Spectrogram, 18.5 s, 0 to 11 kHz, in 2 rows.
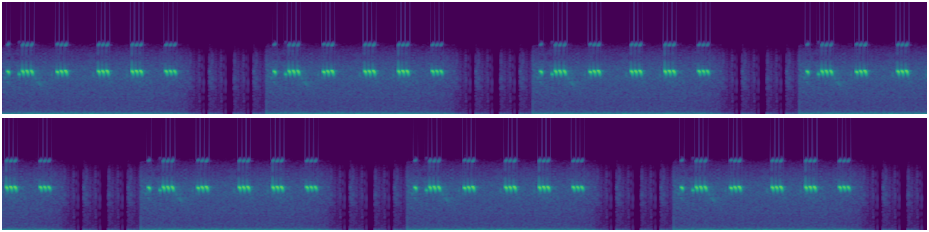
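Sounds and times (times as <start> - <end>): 
crickets chirping: 0.0 - 1.8, 2.7 - 4.5, 5.4 - 7.2, 8.0 - 9.8, 10.7 - 12.5, 13.4 - 15.2, 16.0 - 17.8.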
